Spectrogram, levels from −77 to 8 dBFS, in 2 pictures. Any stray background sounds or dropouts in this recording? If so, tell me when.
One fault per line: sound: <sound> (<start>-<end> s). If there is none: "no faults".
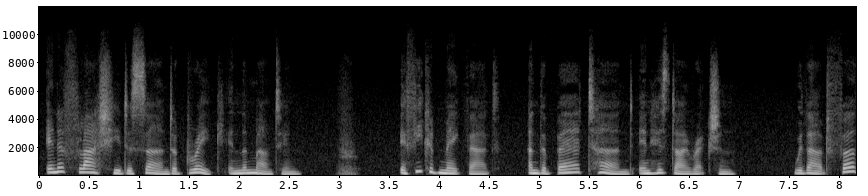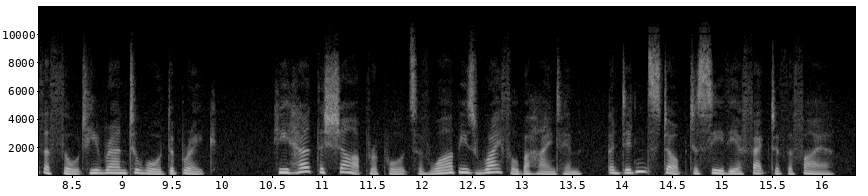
sound: breath (3.0-3.2 s)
